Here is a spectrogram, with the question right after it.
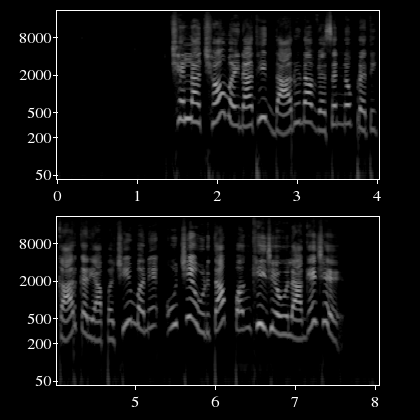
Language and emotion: Gujarati, happy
